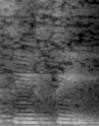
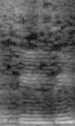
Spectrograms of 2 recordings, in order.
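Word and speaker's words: tsetse: इसकी स्पेलिंग है TSE, ठीक है। इसको हम बोलते हैं सीसी, इसका प्रोनाउंसिएशन है सीसी फ्लाई।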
